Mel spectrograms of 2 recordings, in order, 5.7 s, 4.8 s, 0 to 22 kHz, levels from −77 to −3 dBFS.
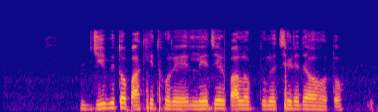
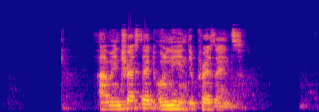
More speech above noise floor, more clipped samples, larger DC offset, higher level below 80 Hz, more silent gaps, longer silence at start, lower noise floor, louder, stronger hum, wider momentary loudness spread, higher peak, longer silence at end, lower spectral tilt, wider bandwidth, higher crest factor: second, 43 dB vs 66 dB; neither; neither; first, -50 dBFS vs -56 dBFS; neither; second, 1.2 s vs 1.45 s; second, -61 dBFS vs -81 dBFS; second, -19 LUFS vs -15 LUFS; neither; about the same, 10 LU vs 9 LU; about the same, -2 dBFS vs 0 dBFS; second, 0.55 s vs 1.15 s; first, -6 dB/octave vs -4.5 dB/octave; about the same, 8 kHz vs 8.4 kHz; about the same, 18 dB vs 18 dB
